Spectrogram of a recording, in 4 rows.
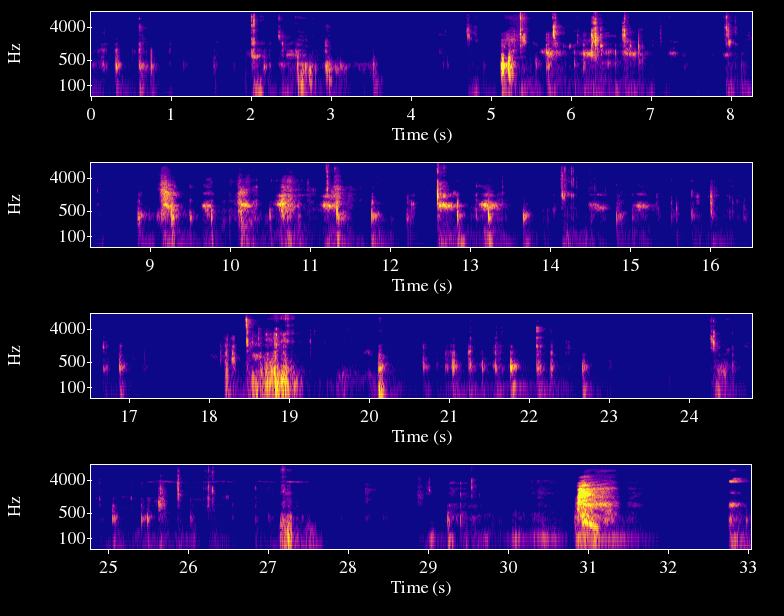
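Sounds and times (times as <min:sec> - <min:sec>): soft chewing with wet clicks: 0:00.0 - 0:03.7, 0:04.3 - 0:17.3, 0:20.1 - 0:23.1, 0:24.2 - 0:27.4.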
